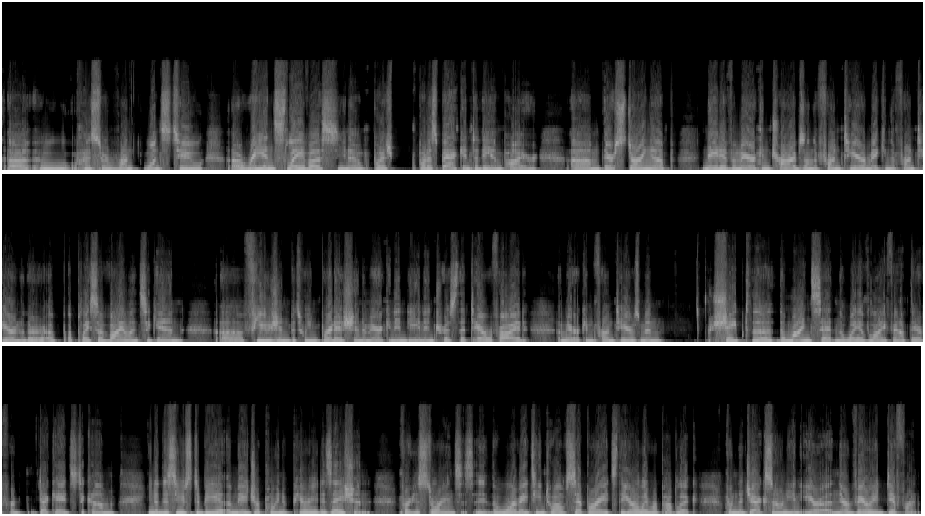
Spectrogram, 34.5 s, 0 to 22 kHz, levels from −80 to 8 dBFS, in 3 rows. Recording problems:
distortion; heavy; 7 dB below the speech

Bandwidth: 14.5 kHz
